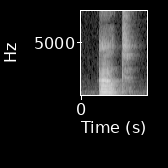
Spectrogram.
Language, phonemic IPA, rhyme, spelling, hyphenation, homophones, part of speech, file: Dutch, /aːt/, -aːt, Aad, Aad, aad, proper noun, Nl-Aad.ogg
- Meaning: 1. a diminutive of the male given name Adriaan 2. a diminutive of the female given name Adriana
